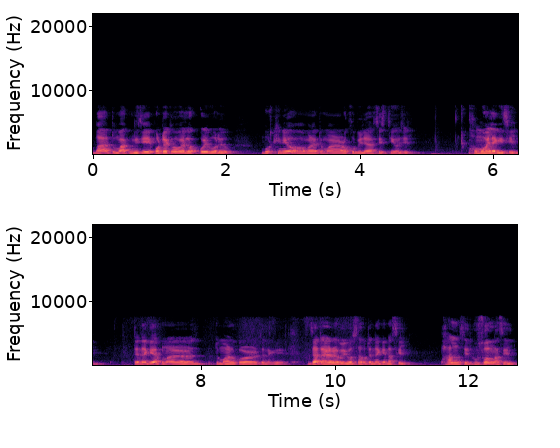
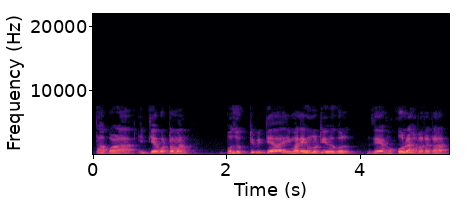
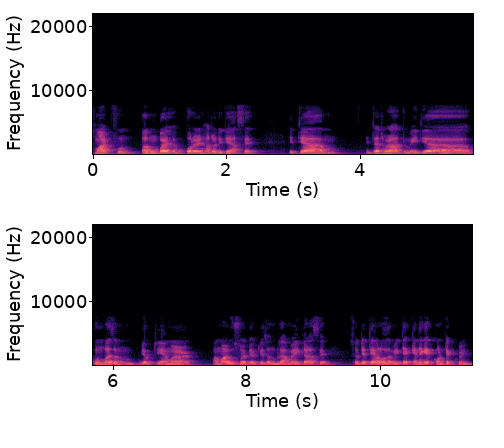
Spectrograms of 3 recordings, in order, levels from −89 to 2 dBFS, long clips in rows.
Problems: none marked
